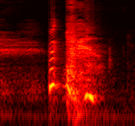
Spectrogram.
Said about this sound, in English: I had to sneeze real bad. I'm gonna sneeze again.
